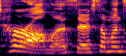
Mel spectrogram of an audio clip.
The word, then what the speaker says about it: Corolla: correct you for sure you say Corolla I say corala I got it totally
